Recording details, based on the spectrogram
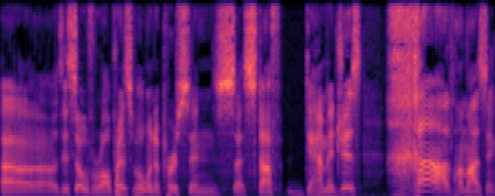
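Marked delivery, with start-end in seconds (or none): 4.8-6.2 chav drawn out slowly and stressed. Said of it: "I squiggle on the word Chav".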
